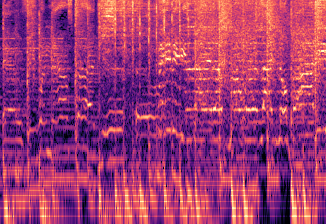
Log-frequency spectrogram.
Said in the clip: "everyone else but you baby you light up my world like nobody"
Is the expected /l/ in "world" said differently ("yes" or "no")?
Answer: yes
